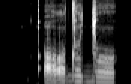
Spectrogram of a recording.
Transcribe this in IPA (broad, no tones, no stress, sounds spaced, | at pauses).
qʼ ɔ̰ d ɤ ɟ o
